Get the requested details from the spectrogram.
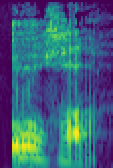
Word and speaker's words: auras: J'aurai, remember, A and O together will produce this O sound, A-N-I-E, aurait, alright, then tu auras, final S not pronounced, aura, il aura, elle aura, okay, nous aurons, final S not pronounced, O-N-N together,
